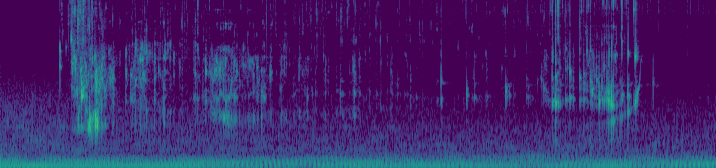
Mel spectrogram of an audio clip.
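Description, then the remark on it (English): Water is poured into a container in two short bursts, a splashing, gurgling stream, with a quieter trickle between them and a steady low hum underneath. “I clearly have poured something.”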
